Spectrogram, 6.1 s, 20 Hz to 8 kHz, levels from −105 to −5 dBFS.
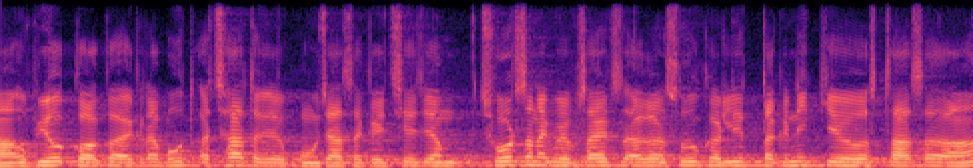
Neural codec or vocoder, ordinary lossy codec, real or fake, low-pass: none; none; real; none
